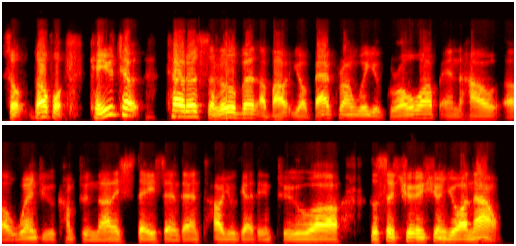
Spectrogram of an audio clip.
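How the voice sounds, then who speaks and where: A male host asking interview questions in a halting way, with many filler pauses. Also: on the low side, darkish tone, no echo. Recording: dull, dry audio.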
